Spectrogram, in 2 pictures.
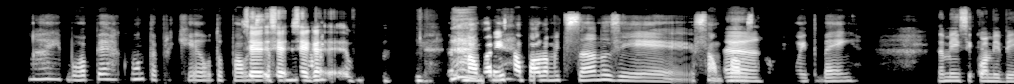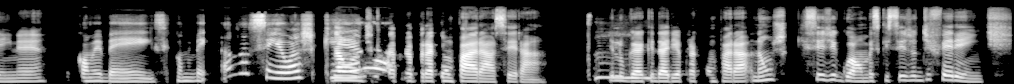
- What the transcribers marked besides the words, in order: tapping; chuckle
- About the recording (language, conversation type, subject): Portuguese, podcast, Que cheiro de comida imediatamente te transporta no tempo?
